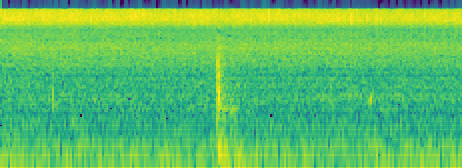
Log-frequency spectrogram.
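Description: Onions frying in oil in a pan, a steady sizzle, under the soft sound of a hand mixing chopped snake gourd and ground chana dal in a bowl. A single sharp click about two seconds in.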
